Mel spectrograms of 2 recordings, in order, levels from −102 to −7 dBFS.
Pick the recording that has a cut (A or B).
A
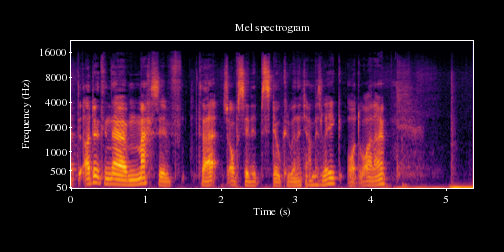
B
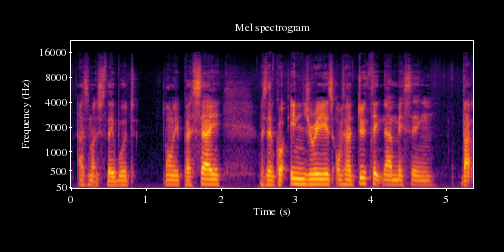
A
